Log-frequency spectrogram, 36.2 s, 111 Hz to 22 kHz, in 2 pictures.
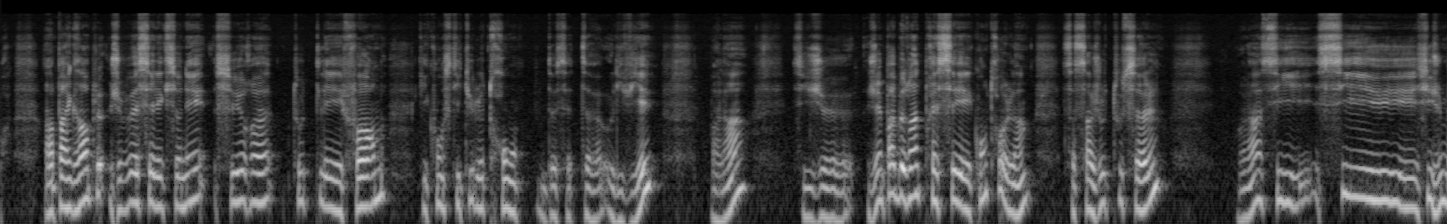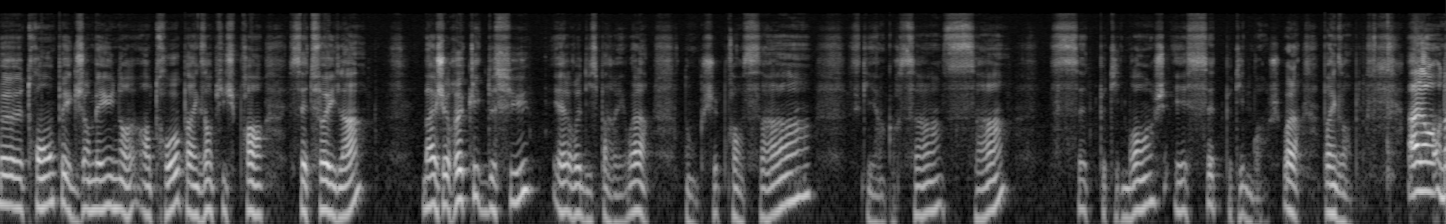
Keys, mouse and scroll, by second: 1.6 click, 2.7 click, 4.5 click, 5.5-8.3 drag, 8.9 click, 10.1 click, 11.1 click, 12.4 click, 13.0-13.8 scroll up 1, 14.1 click, 15.5 click, 18.5 click, 22.7 click, 24.6 click, 26.5 click, 29.0 click, 30.0 click, 31.6 click, 33.1 click.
